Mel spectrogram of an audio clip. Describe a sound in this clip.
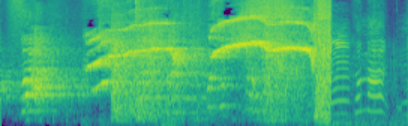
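A boy shrieks loudly in an echoing room.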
